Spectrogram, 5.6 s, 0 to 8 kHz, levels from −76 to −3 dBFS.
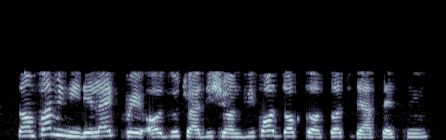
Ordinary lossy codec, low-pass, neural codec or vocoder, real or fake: AAC, 16 kbps; 7.2 kHz; none; real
